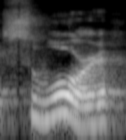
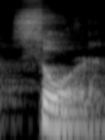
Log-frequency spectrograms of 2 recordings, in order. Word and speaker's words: sword: say it is Wednesday what about this word sword many people say sword but that is totally wrong it's just sword and here's one last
